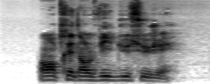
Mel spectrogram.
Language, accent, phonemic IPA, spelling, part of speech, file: French, France, /ɑ̃.tʁe dɑ̃ l(ə) vif dy sy.ʒɛ/, entrer dans le vif du sujet, verb, LL-Q150 (fra)-entrer dans le vif du sujet.wav
- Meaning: to get to the crux of the matter, to get to the heart of the matter, to cut to the chase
